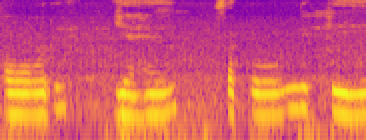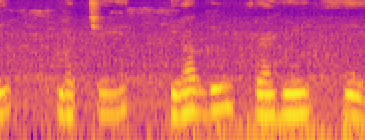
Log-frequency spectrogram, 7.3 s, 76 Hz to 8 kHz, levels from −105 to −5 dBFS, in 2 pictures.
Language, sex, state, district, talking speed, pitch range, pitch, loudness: Hindi, female, Haryana, Charkhi Dadri, 65 wpm, 180-195 Hz, 180 Hz, -17 LUFS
